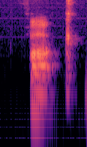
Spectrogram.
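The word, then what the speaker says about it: Phuq: Fuck. – Well, it's... Yeah. Yeah. A P-H-U-Q. – Yeah. – pronounced fuck, and what's an endless nameless?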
